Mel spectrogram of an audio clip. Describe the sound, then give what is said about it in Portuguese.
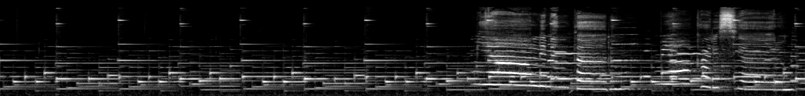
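A steady keyboard melody plays alone at first, then several loud, drawn-out cat meows with rising and falling pitch break in over the music, insistent until the end. “Miau.”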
